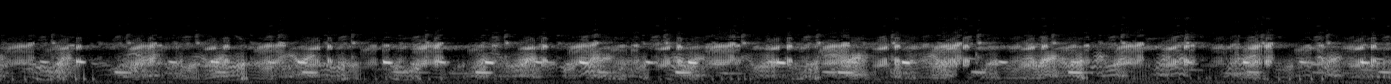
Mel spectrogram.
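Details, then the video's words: Dense chorus of frogs croaking without pause, harsh rattling calls stacked on one another in rapid waves, short clear notes popping out of the mass. "FROGS CROAKING"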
